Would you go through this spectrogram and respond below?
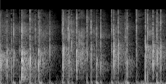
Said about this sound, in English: Cricket applause. It is cricket applause.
